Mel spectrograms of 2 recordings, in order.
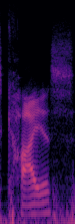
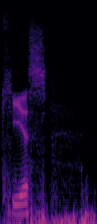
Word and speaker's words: Caius: But there's one, like, it's Caius, and I kept saying Kias. And the second night I go up there, this parent goes up there and says, "Oh, you said this name wrong. You need to get that fixed."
